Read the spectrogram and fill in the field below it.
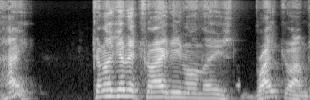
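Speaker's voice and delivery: sarcastic smart-aleck tone. Retelling asking a parts seller for a trade-in: retelling own smart-aleck question. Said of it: "a smart aleck and go".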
